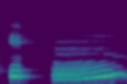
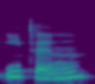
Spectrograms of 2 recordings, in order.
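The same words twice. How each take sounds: First: The T is stopped in the throat before n. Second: The T is pronounced fully and clearly.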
